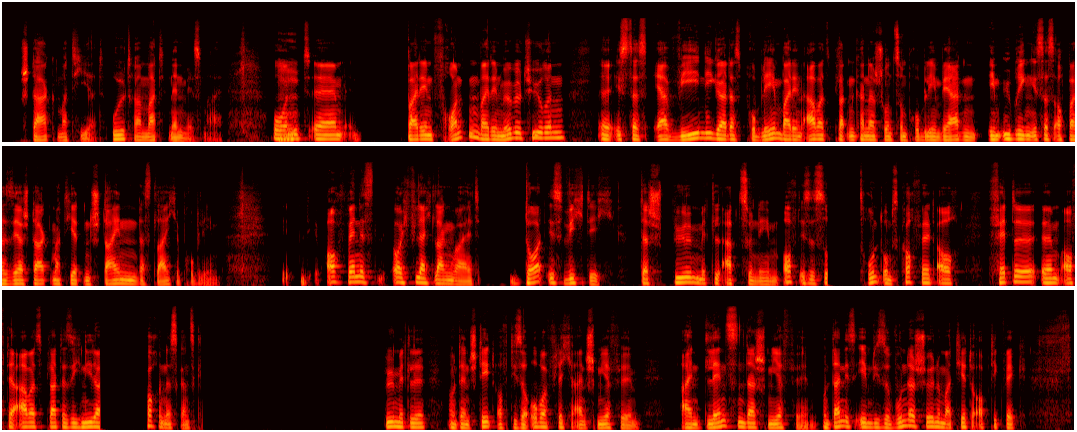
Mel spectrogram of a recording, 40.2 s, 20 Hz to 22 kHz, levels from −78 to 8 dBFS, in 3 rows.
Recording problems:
audio cutting out; at 24 s, at 28 s for 0.5 s and at 29 s for 2 s

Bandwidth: 13.5 kHz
